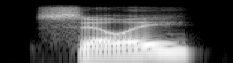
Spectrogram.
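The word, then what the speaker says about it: CILHI: He pronounced it phonetically and it made her smile. Silly, she repeated.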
